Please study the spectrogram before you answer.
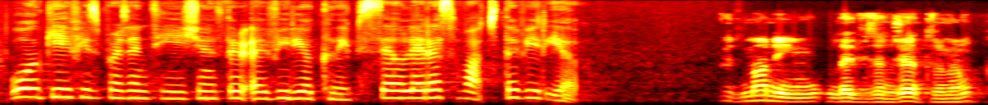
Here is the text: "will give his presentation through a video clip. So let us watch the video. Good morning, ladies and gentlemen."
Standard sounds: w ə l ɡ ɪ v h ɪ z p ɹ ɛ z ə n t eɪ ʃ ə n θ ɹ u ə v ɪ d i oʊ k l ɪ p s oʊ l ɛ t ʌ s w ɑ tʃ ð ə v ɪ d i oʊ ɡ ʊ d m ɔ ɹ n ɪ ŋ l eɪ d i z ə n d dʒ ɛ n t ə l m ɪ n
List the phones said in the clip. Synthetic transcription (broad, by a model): w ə l ɡ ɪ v h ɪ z p ɹ ɛ z ə n t eɪ ʃ ə n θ ɹ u ə v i d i oʊ k l ɪ p s oʊ l ɛ t ʌ s w ɑ tʃ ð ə v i d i oʊ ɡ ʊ d m ɔ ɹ n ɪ ŋ l eɪ d i z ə n dʒ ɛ n t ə l m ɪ n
